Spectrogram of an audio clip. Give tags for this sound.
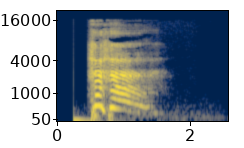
satisfaction; ha; toon; cartoon; cool; did; we

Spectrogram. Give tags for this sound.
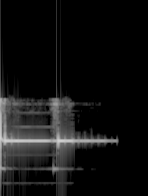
application; artificial; automation; bleep; blip; bloop; bright; click; clicks; command; computer; data; digital; electronic; game; gui; hud; interface; machine; noise; pitch; serum; sfx; short; sound-design; synth; synthesizer; windows

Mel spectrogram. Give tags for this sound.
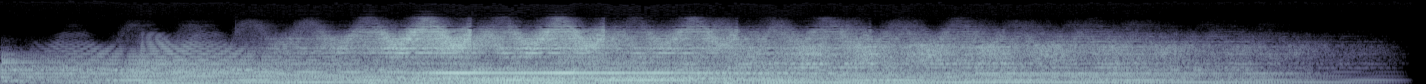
texture; pad; lounge; chillout; ambient; downbeat; layered; sampler; synth; electronica

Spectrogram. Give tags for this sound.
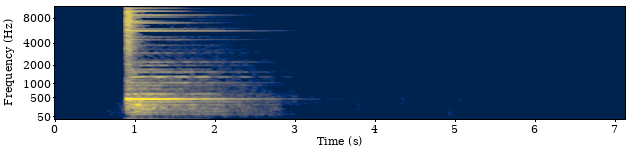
grandfather; chime; hour; clock; chiming; chimes; time; clockwork; strike; chime-rod; grandfather-clock

